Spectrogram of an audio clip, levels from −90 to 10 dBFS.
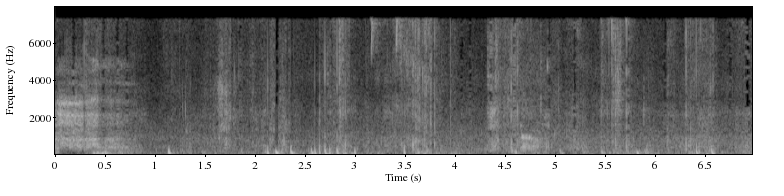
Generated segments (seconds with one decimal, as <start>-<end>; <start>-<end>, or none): none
